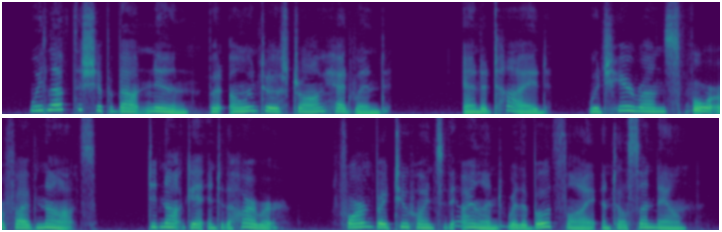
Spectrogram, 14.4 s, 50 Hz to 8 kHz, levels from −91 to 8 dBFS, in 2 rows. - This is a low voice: No, very high, 250 Hz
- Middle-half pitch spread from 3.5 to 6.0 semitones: No, average, 3.0 semitones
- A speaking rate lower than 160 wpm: No, average, 175 wpm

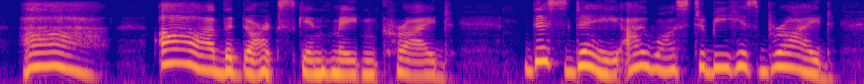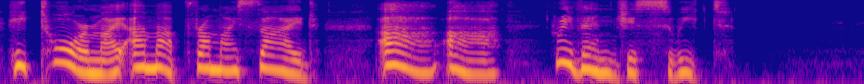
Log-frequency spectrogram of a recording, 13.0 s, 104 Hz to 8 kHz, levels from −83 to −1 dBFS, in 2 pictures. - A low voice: No, high, 210 Hz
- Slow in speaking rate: Yes, slow, 125 wpm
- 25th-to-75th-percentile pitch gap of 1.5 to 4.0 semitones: No, wide, 5.5 semitones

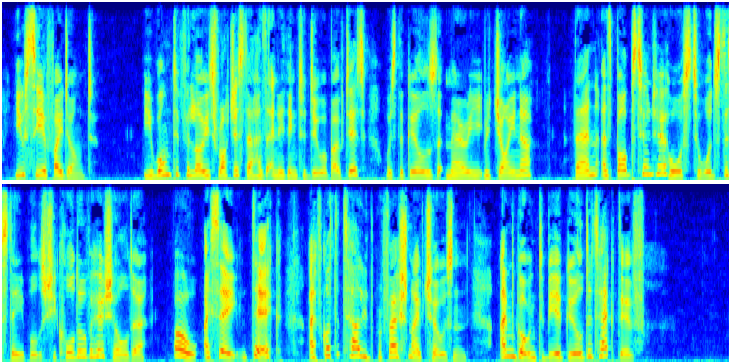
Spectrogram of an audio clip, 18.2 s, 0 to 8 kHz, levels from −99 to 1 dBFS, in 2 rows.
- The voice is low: No, high, 225 Hz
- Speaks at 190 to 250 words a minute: No, average, 180 wpm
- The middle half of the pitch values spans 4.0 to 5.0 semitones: Yes, average, 4.4 semitones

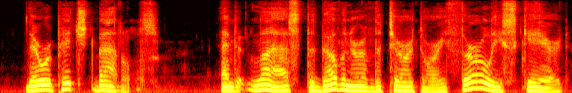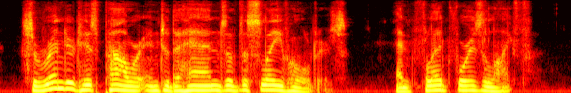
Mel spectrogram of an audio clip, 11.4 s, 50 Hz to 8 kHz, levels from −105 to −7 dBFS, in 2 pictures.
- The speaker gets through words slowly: No, average, 150 wpm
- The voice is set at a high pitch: No, medium, 145 Hz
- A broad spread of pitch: No, average, 3.2 semitones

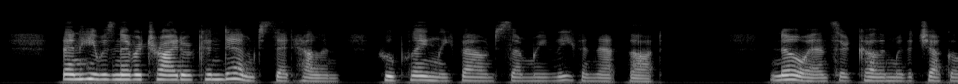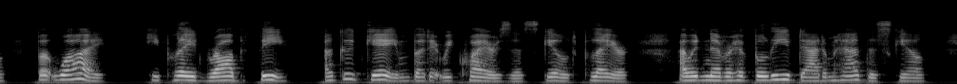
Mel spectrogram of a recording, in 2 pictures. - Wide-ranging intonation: No, average, 4.0 semitones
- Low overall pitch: No, medium, 180 Hz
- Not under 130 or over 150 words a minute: Yes, average, 145 wpm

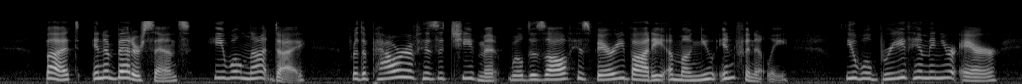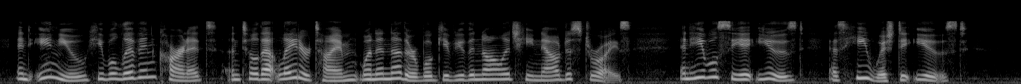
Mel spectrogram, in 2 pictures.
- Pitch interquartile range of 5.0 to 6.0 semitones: Yes, average, 5.3 semitones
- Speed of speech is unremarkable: Yes, average, 180 wpm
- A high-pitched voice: Yes, high, 235 Hz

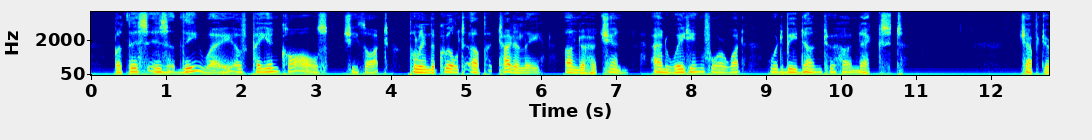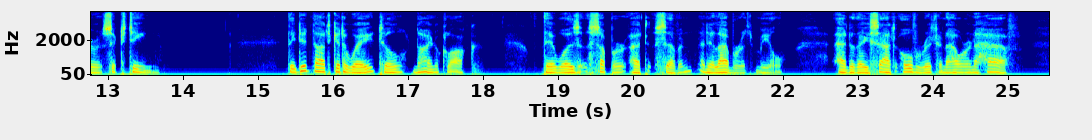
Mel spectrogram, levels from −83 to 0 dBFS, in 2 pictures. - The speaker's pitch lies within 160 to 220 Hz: No, medium, 140 Hz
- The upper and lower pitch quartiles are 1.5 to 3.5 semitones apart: No, average, 3.9 semitones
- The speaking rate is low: Yes, slow, 130 wpm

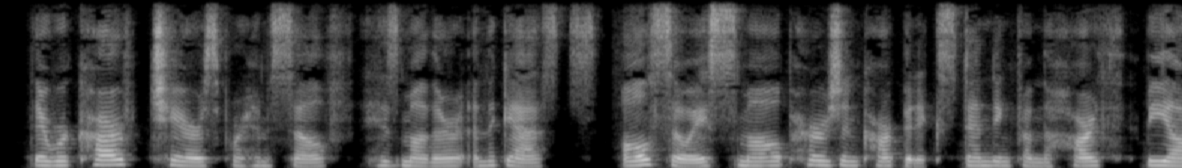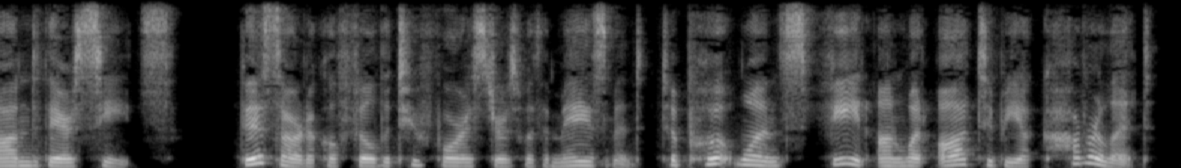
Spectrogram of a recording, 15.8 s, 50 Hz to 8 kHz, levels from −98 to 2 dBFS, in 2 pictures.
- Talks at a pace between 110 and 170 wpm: Yes, average, 160 wpm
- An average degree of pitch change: Yes, average, 3.4 semitones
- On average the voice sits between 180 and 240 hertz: Yes, high, 190 Hz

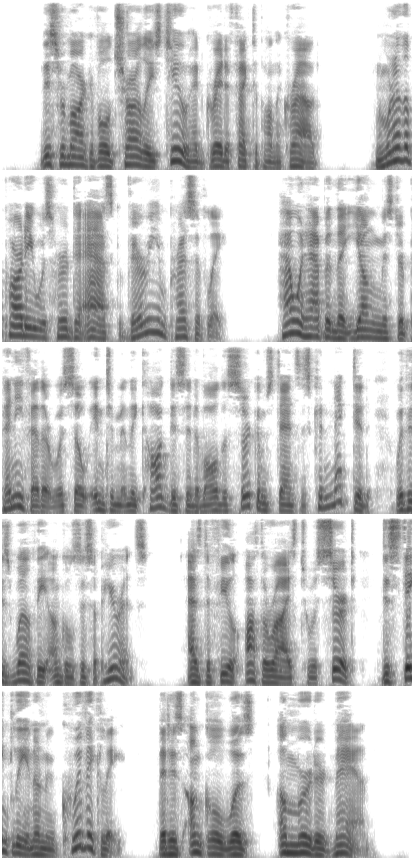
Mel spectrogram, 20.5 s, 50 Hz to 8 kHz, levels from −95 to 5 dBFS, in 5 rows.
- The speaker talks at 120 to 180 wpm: Yes, average, 175 wpm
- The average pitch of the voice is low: Yes, low, 120 Hz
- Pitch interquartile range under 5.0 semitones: No, average, 5.3 semitones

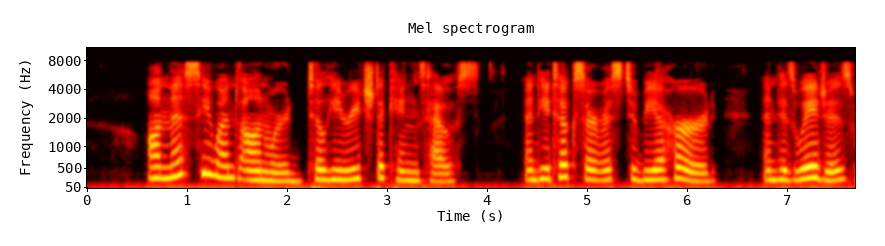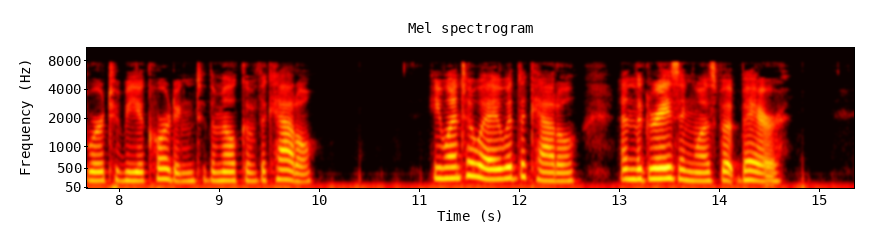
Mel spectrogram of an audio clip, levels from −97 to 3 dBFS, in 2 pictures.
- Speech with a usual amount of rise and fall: Yes, average, 3.3 semitones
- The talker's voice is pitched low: No, high, 225 Hz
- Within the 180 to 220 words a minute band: No, average, 170 wpm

